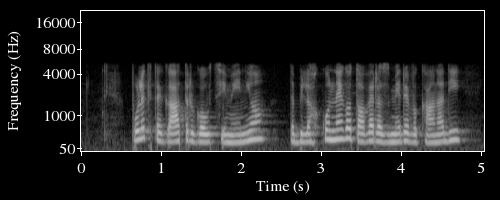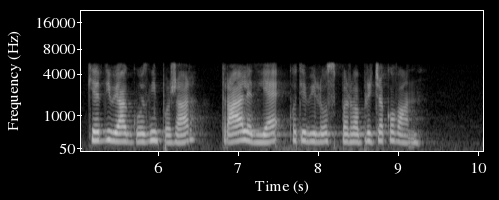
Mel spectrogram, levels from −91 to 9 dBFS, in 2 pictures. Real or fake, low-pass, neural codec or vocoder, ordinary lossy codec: real; 5.4 kHz; none; none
